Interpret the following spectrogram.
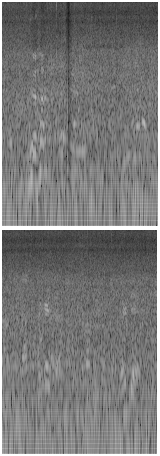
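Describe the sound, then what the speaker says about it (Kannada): Heavy rain pours steadily at Jog Falls in fog, a dense continuous wash of hiss and patter with a few faint voices underneath. "ಫುಲ್ಲು ಮಳೆ"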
